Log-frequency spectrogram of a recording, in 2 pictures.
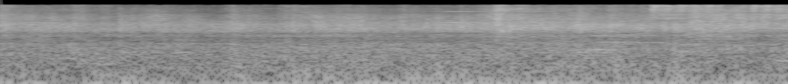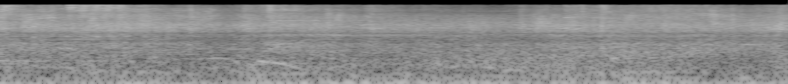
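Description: Explosions boom as a tower is struck and destroyed.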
